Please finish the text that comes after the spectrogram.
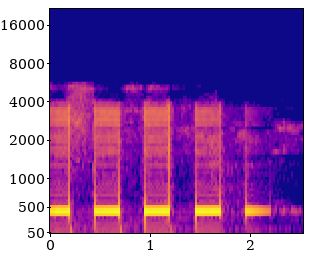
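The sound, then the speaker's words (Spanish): Five short electronic beeps from a telephone keypad, evenly spaced about half a second apart, loud, with the last tone slightly weaker and cut short. No one speaks. “El teléfono reacciona, ¿no?”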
